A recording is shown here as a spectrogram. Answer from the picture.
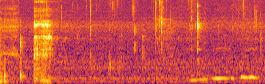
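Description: Close-miked eating sounds of soft, cheesy spinach casserole: chewing and mouth clicks, with a short noisy burst about a second in. Near the end a hummed "mmm" rises in pitch.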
